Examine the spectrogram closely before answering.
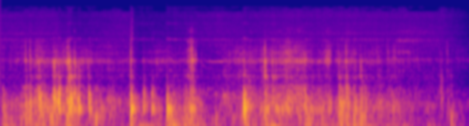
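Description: Wind rumbling on the microphone mounted on a fishing kayak, with repeated knocks and clatters against the kayak's plastic hull as a gar and the fishing rod are handled on it; one sharp knock comes just under two seconds in.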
